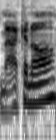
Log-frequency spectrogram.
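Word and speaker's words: Mackinac: Uh, but then you go up north in Michigan, you you cross the Machin Bridge, which is actually pronounced Meno because somehow the C makes a W sound there.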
